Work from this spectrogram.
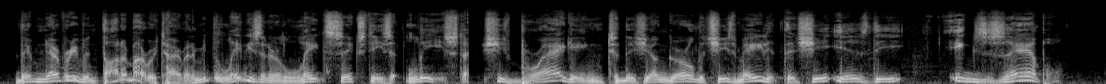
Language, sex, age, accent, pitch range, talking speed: English, male, 60-79, American, 85-125 Hz, 170 wpm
